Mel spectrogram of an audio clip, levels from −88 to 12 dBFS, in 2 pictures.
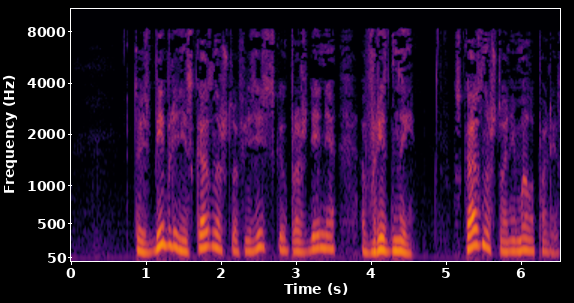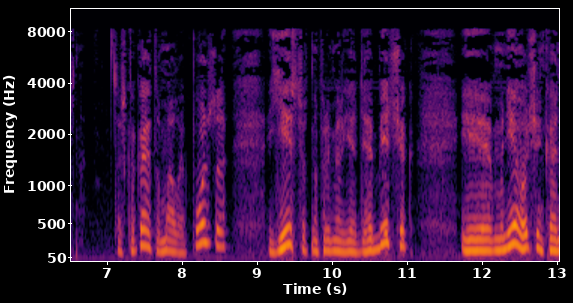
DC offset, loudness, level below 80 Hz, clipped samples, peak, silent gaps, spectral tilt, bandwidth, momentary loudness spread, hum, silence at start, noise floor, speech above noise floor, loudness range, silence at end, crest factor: under 0.1%; -23 LUFS; -58 dBFS; under 0.1%; -6 dBFS; none; -7.5 dB/octave; 8.8 kHz; 16 LU; none; 0.85 s; -62 dBFS; 39 dB; 4 LU; 0 s; 18 dB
